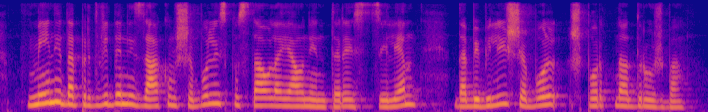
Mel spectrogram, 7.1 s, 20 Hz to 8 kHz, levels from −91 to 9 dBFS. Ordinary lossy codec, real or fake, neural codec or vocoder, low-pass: none; fake; codec, 24 kHz, 6 kbps, HILCodec; 7.2 kHz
